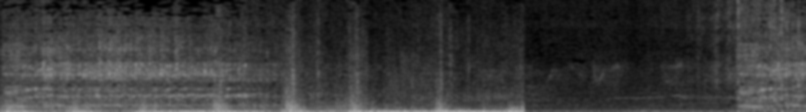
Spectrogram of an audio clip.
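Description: Crocodile hissing with a deep rumbling growl. It breaks off about four seconds in and starts again a second and a half later.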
